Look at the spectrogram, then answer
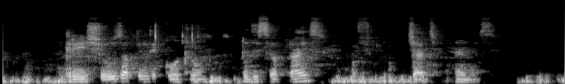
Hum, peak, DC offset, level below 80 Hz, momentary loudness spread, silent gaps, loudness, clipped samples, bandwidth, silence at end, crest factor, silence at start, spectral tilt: none; -2 dBFS; under 0.1%; -46 dBFS; 9 LU; none; -18 LUFS; under 0.1%; 9.6 kHz; 0 s; 16 dB; 0 s; -6.5 dB/octave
